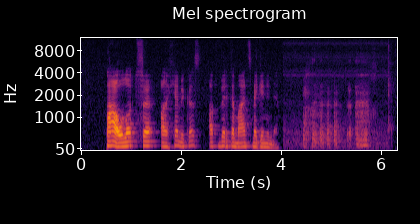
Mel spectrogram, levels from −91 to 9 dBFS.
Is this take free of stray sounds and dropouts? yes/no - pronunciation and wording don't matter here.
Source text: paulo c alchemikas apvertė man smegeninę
no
